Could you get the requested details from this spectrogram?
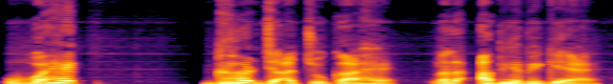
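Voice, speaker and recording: Lively male English teacher, Hindi accent. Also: sits high, unhurried, husky, dry recording. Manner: lively, addresses students with rhetorical questions and joking asides. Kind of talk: classroom grammar lesson.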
